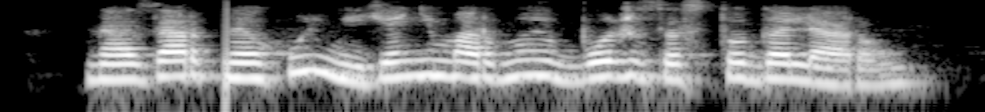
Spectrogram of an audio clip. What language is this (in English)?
Belarusian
